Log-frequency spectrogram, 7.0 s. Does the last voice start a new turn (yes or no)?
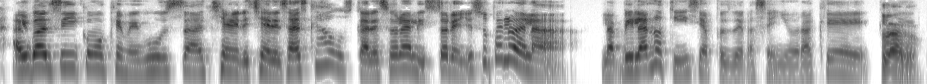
no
